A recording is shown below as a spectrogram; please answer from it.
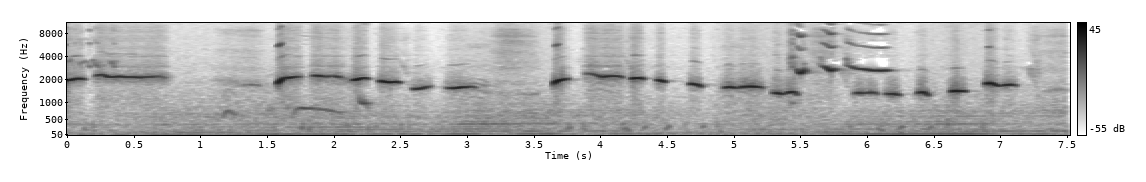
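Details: Juvenile pied butcherbird giving a very high-pitched festive song. It opens with a long steady whistle, then strings together crisp, pure notes, several sliding upward, ending in a bright rapid series.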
